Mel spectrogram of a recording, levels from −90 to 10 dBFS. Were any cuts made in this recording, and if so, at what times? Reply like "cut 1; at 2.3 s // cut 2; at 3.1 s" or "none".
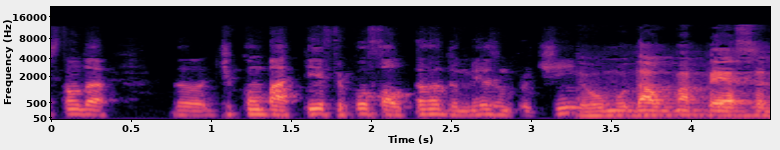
cut 1; at 3.3 s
